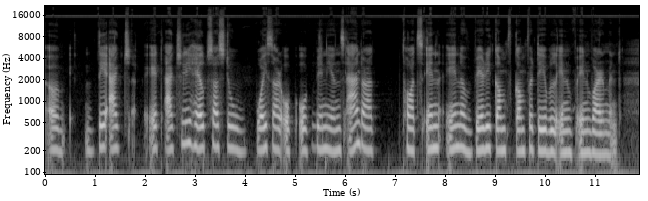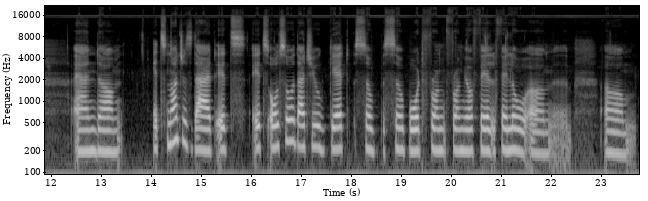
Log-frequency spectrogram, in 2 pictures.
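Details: Woman who stammers, a member of a stammering association, speaking in a TV talk-show interview; stuttering.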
